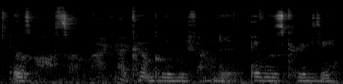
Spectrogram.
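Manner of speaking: soft near-whisper of disbelief; hushed awe. Real, not acted. Witch recalls finding the altar, hushed awe. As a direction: drop to an awed hush.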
